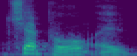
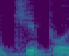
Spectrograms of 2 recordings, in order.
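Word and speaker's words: Cheapo: C-H-E-A, and Chepo, well, some people say Chipo, Chepo, I think it's C-H-E-A-P-O, Che Chipo.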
